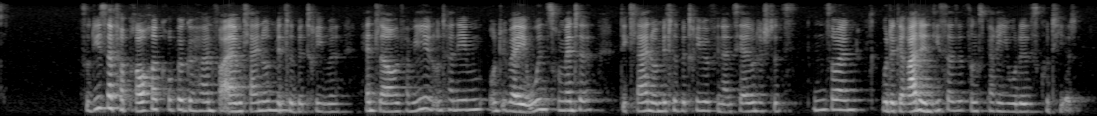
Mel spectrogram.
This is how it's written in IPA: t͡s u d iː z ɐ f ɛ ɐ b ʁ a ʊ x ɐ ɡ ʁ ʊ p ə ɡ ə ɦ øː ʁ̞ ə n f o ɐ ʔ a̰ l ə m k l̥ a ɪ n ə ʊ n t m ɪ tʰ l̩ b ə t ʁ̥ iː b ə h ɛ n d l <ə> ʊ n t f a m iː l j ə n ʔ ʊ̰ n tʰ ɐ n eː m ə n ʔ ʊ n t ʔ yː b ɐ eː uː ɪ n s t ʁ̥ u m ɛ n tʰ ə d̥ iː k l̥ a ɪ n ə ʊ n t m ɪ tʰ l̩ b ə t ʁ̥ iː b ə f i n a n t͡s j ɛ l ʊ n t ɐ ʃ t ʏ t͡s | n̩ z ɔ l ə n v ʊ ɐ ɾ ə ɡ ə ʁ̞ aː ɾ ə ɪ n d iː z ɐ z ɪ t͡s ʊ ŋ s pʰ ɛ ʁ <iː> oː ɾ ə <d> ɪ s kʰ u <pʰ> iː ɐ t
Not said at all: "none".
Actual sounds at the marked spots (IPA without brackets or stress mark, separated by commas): ɐ, i, d, tʰ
